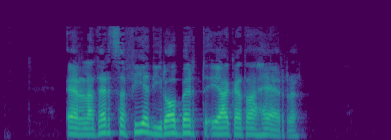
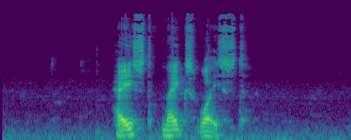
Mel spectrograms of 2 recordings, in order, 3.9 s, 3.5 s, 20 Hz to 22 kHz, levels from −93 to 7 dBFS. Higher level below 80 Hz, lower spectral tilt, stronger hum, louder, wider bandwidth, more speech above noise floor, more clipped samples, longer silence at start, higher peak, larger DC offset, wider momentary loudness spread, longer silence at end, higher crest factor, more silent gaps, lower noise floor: second, -78 dBFS vs -48 dBFS; about the same, -5.5 dB/octave vs -4.5 dB/octave; neither; second, -31 LUFS vs -21 LUFS; second, 11.5 kHz vs 15.5 kHz; first, 57 dB vs 33 dB; neither; second, 0.65 s vs 1.15 s; second, -12 dBFS vs -2 dBFS; neither; second, 11 LU vs 16 LU; first, 0.95 s vs 0.65 s; about the same, 20 dB vs 22 dB; neither; first, -87 dBFS vs -53 dBFS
